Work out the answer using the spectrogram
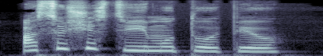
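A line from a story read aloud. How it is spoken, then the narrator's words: Calm objection. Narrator (Russian): также спокойно возразил Триродов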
